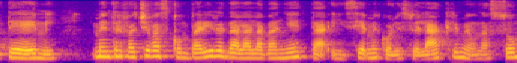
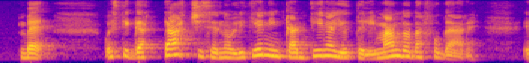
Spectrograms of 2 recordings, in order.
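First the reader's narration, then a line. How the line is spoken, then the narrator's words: Irritated exclamation. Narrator (Italian): esclamò Meg, irritata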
